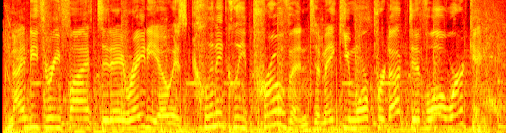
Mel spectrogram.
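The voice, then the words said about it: Announcer-style radio voice. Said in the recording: “Radio Voice Guy”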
